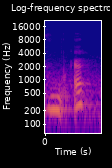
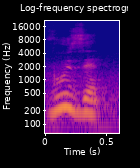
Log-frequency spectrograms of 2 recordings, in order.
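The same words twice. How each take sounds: First: The s of vous is silent, words separate. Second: The s of vous links as a z sound. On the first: The speaker calls it wrong. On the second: The speaker calls it right. "juga menjadi"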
